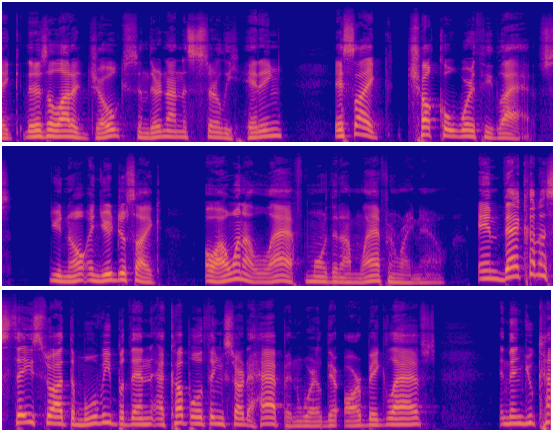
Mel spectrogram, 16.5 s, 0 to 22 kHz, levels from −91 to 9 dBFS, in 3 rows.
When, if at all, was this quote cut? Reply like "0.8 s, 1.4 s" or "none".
10.2 s, 14.2 s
